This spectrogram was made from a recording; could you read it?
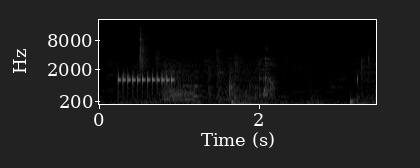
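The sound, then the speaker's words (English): An incoming phone call's ringtone cuts in as a quick burst of about a dozen short, even electronic beeps, clear, lasting under a second, then gives way to low background rumble. “I had a phone call interrupt you.”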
